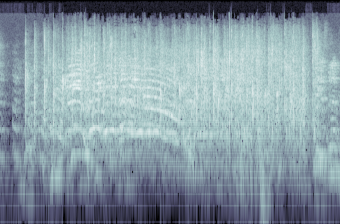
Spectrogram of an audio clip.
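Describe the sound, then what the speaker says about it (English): Church congregation applauding during a service, a steady wash of clapping with cheering voices and crowd chatter mixed in for several seconds. "We just love to applaud and share the applause"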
